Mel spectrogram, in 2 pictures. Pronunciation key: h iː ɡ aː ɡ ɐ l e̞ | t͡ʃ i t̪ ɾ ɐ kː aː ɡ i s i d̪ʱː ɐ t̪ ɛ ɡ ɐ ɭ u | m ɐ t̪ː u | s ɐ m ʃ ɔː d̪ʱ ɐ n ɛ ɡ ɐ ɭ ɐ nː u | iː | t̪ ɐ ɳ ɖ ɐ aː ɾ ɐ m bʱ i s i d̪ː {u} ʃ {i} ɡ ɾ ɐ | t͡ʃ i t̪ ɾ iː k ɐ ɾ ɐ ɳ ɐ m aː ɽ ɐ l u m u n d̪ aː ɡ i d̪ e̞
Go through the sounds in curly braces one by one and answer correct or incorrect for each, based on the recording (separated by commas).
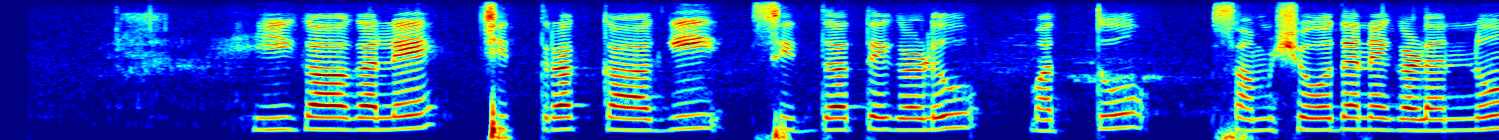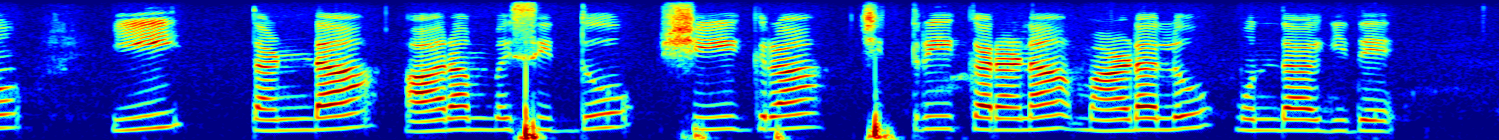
correct, incorrect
